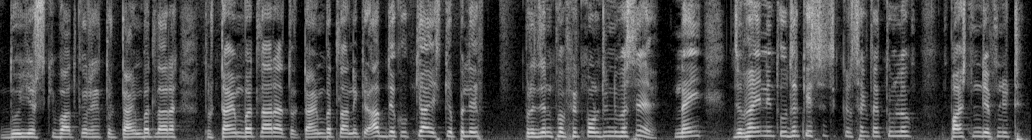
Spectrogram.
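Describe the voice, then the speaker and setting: A man's voice: very high-pitched, level tone, fast talker, fairly bright tone. A male teacher, giving a casual grammar lesson, often asking a question and answering it himself. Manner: repeats key words, asks and answers own questions; casual, teasing scolding of students.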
